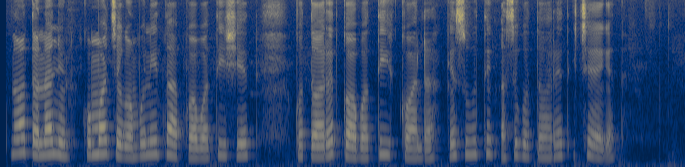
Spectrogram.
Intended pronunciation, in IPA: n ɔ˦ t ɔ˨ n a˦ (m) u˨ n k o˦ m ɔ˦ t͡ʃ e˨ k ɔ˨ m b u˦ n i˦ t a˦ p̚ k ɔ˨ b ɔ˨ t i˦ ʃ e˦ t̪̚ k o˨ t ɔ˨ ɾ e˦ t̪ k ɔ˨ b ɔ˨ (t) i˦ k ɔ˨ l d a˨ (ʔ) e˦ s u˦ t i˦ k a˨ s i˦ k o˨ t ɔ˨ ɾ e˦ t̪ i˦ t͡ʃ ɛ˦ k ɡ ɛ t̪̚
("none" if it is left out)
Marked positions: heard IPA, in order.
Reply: ɲ, t, k

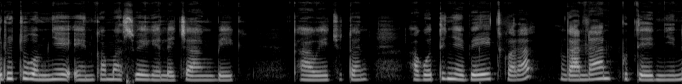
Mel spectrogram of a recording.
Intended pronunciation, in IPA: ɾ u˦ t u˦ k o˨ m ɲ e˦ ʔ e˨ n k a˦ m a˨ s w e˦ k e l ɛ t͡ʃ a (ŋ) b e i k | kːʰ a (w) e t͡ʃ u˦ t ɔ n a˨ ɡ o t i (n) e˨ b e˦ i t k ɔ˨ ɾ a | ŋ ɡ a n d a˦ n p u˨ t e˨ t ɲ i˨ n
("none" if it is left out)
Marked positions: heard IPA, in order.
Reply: ŋ, w, ɲ

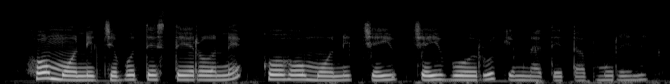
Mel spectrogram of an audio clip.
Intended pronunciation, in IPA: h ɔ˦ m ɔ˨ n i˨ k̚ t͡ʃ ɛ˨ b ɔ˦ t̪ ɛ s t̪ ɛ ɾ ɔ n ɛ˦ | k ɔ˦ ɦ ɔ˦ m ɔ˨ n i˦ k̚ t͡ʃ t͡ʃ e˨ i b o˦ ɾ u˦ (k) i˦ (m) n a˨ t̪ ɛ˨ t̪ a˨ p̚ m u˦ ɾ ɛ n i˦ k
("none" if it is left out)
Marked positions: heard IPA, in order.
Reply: k, m

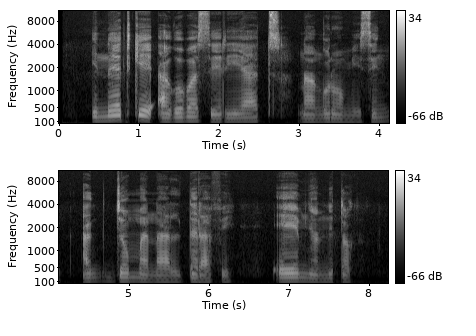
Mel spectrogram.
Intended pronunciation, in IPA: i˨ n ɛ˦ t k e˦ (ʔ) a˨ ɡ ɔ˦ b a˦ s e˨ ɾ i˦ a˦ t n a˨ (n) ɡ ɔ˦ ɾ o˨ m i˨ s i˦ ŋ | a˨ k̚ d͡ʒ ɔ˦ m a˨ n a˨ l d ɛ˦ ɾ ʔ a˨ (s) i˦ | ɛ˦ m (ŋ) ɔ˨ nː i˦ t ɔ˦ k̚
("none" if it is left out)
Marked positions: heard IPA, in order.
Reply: ʔ, ŋ, f, ɲ

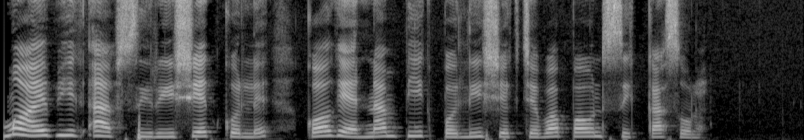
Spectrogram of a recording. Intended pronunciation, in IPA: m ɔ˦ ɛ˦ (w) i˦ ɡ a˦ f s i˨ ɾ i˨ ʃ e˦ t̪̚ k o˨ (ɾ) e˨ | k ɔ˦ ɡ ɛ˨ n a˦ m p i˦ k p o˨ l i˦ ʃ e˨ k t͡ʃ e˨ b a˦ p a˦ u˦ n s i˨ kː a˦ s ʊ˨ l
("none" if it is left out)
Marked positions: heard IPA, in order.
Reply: b, l

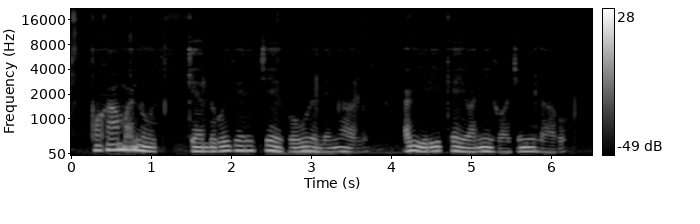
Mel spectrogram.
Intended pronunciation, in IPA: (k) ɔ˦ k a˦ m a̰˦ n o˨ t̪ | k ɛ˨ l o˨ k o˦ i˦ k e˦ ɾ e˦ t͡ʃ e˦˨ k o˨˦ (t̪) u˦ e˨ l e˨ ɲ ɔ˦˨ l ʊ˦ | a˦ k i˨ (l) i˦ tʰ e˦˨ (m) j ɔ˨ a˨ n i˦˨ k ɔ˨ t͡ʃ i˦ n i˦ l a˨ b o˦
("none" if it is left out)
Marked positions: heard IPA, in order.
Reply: p, none, ɾ, none

